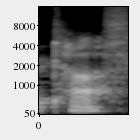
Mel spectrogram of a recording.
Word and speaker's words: tough: And then for tough, here we are with American spelling, very tough, right? That one's going to sound like uff.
